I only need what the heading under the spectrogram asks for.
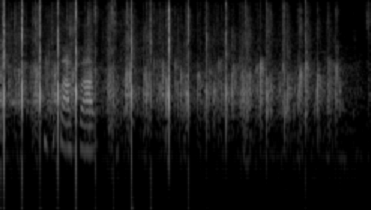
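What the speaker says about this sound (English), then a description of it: "Clap, clap." Distinct, evenly spaced hand claps ring out in a large ceremony hall at Harvard Law School's Class Day, a sparse steady rhythm of individual claps with a short burst of voice early on.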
